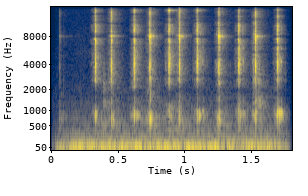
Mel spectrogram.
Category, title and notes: Sound effects > Electronic / Design
the clicking of a computer mouse
clicking, computer, mouse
